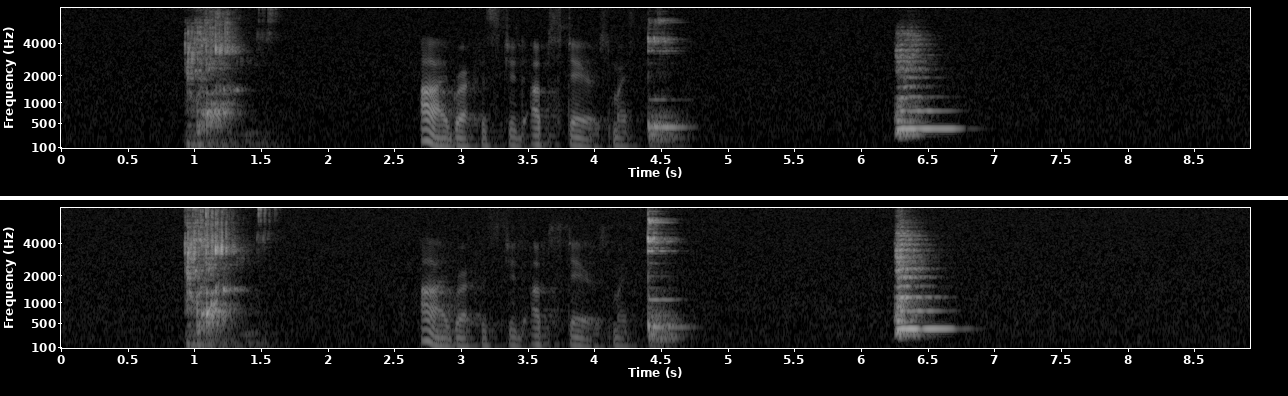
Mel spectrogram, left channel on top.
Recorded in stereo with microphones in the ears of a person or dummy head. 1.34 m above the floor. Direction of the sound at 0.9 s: 40° right (ahead or behind).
